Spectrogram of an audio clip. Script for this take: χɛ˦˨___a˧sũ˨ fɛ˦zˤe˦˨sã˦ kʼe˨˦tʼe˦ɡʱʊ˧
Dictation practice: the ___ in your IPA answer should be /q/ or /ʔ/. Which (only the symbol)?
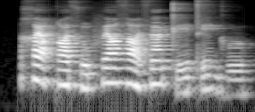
q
